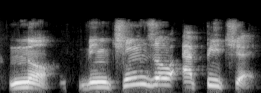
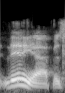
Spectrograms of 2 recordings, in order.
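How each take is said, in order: First: Loud, slow, higher Italian correction; Italian manager's accent. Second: Said in the usual way. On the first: Retold or imitated. Italian manager correcting the drummer's name, in an Italian accent. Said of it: "He's like". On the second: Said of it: "I say, you know".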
